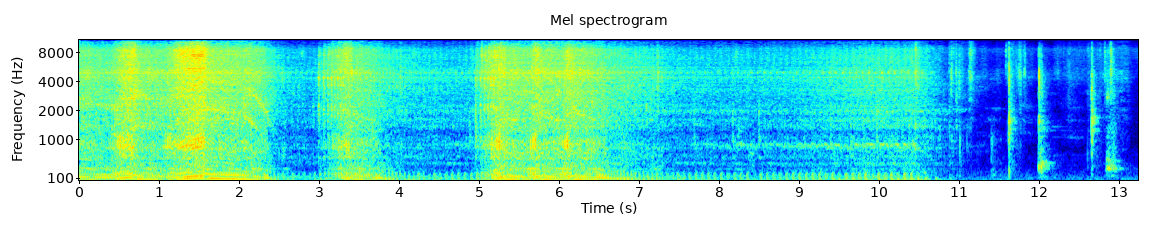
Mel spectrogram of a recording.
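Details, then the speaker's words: Honda Beat injection scooter after a bearing seater is fitted to the rear CVT pulley; revs up and down then runs evenly with no rattle, the CVT sounding smoother than before. "Oke teman, hasilnya mantap, bunyinya semakin halus."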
